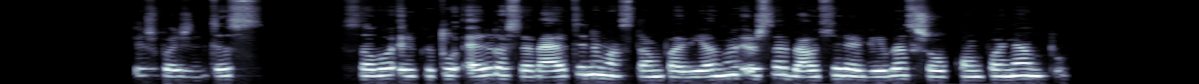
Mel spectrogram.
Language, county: Lithuanian, Klaipėda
